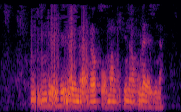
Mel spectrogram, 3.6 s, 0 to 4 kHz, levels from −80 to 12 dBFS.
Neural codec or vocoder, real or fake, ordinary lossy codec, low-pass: none; real; MP3, 16 kbps; 3.6 kHz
